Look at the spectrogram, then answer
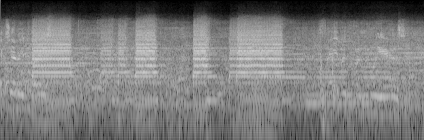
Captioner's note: horn Honking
